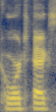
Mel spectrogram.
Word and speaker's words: Cortex: It's actually still just pronounced Cortex. The first T is T silent.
